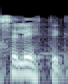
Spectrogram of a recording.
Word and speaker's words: Celeste: pero no volvió se llamaba Celeste, que se pronunciaba con ch, como violonchelo.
